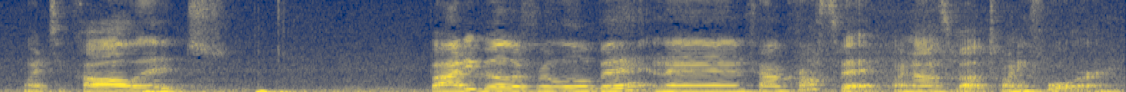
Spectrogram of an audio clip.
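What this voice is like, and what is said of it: Pennsylvania accent. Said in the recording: “dad accent really, kind of heightened”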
